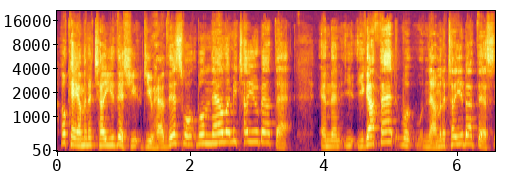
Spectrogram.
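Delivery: quick, chatty storyteller lilt; storytelling cadence. Shown as a demonstration. Coach showing how to tell a story on air, lively conversational lilt. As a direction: tell it like you're talking to a friend. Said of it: "So it'd be like".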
